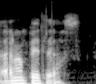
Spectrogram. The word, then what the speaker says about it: Alain Peters: Ah, je prononce peut-être mal d'ailleurs, mais. Non, non, c'est ça, c'est exactement ça. Alain Peters.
